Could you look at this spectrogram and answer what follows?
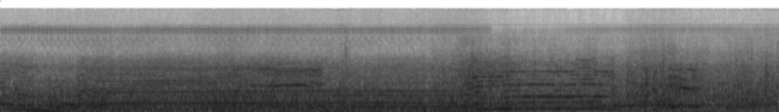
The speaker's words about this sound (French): Bloqués comme les autres automobilistes par des milliers de vaches sur l'autoroute.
